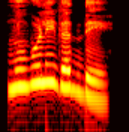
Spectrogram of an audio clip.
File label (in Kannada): "ಮುಗುಳಿಗದ್ದೆ", Kannada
